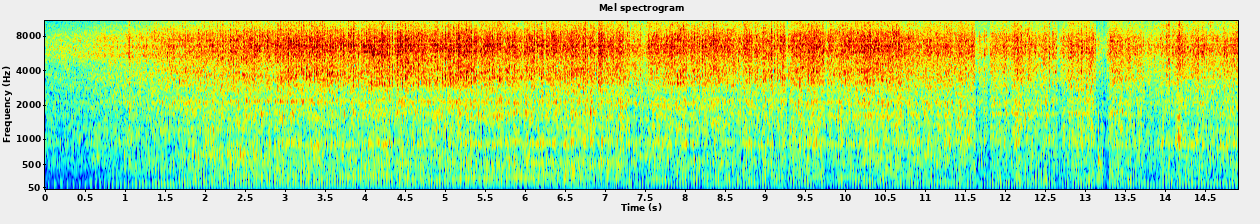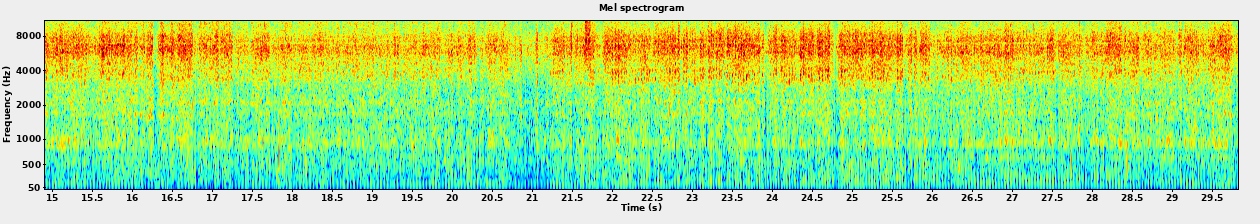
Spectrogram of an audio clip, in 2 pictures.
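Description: Small motorcycle engine towing a tuk-tuk carriage, heard from the carriage behind. It picks up over the first couple of seconds, then runs steadily under a haze of road and wind noise.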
